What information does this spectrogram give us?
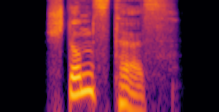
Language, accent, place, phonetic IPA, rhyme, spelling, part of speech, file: German, Germany, Berlin, [ˈʃtʊmstəs], -ʊmstəs, stummstes, adjective, De-stummstes.ogg
- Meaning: strong/mixed nominative/accusative neuter singular superlative degree of stumm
